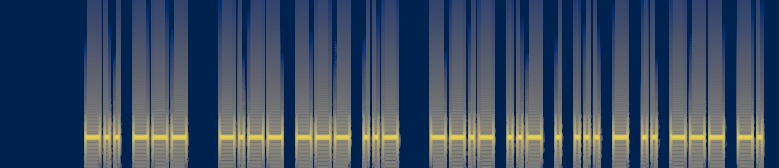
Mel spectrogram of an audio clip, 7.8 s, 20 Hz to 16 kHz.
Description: Morse code, heard as a keyed tone, about 25 wpm, 700 Hz. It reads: DO YOU QUESTION
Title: Sentences from Top 1000 Words - Review Part 5 - 25wpm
